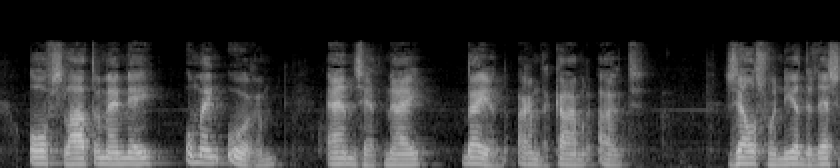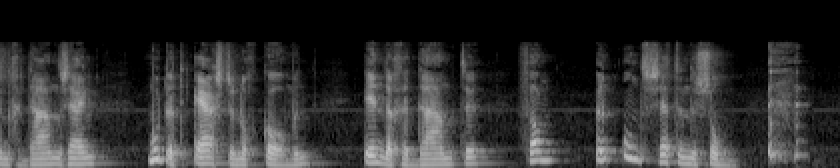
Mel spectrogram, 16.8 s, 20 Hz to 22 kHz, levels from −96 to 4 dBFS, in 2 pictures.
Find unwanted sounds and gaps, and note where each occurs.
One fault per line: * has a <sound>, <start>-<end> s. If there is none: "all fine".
* has a cough, 16.1-16.5 s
